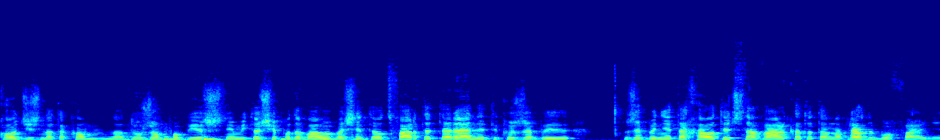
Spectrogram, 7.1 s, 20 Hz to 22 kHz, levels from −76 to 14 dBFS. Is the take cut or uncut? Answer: uncut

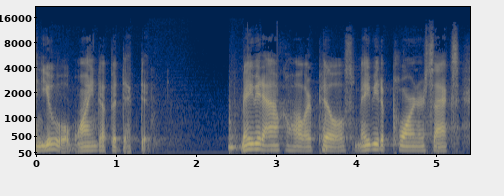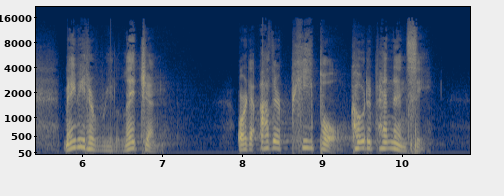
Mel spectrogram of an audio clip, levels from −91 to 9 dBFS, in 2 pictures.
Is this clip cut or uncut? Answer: uncut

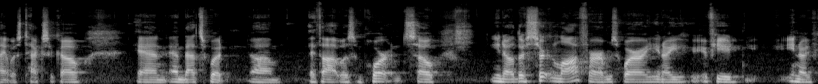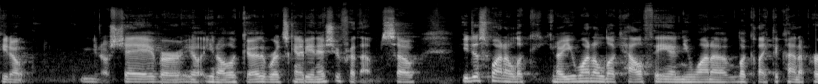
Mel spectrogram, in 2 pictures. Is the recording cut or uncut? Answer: uncut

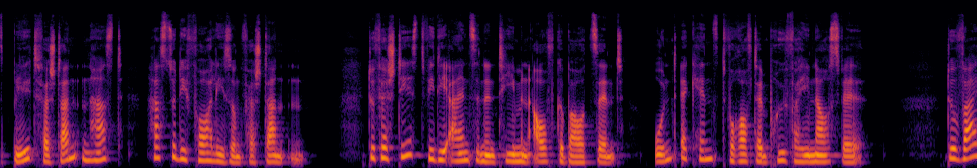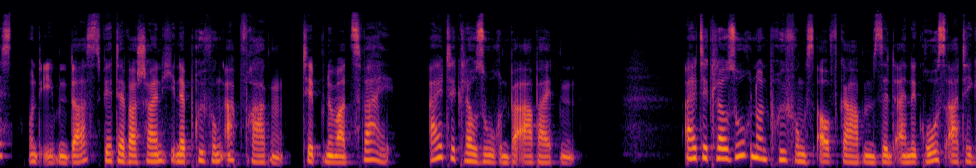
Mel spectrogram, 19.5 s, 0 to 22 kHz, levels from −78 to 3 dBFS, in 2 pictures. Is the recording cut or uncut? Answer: cut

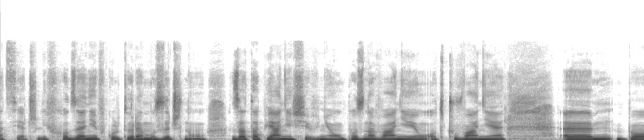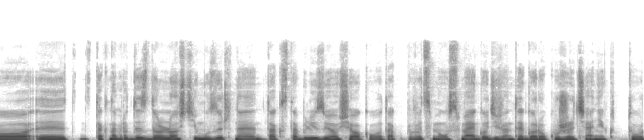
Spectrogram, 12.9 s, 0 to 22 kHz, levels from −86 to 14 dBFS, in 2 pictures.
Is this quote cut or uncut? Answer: cut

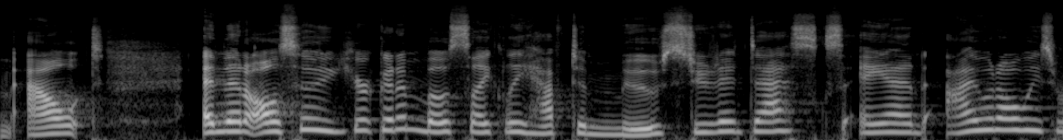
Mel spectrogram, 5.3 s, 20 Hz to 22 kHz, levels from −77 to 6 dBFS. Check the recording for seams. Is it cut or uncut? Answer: uncut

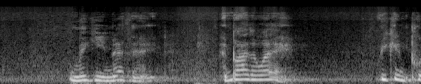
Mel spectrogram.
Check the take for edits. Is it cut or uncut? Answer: cut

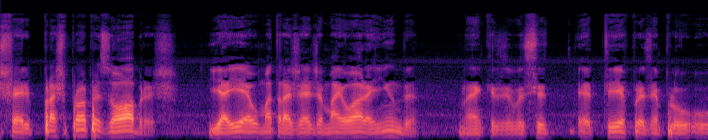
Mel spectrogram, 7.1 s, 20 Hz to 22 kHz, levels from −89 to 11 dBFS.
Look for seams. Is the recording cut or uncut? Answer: uncut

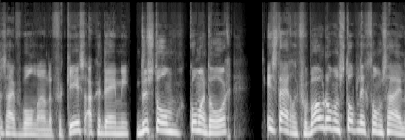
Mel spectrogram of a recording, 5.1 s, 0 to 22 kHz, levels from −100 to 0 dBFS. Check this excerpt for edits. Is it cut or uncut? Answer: cut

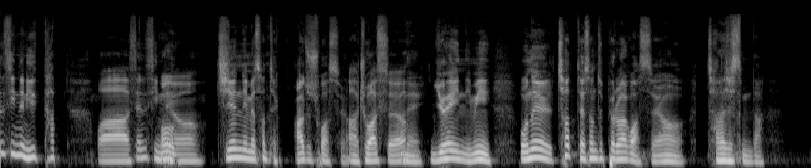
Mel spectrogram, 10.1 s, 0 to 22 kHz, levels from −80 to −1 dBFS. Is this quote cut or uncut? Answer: cut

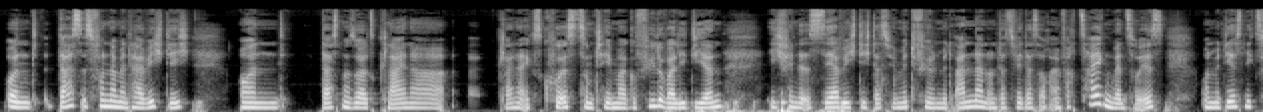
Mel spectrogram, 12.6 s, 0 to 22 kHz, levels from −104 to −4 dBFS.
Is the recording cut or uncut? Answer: uncut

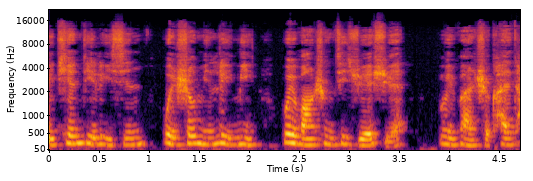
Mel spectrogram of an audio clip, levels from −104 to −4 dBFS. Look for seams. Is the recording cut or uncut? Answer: uncut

